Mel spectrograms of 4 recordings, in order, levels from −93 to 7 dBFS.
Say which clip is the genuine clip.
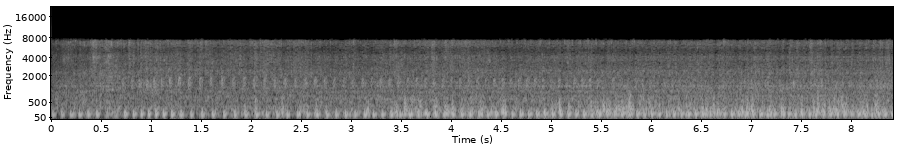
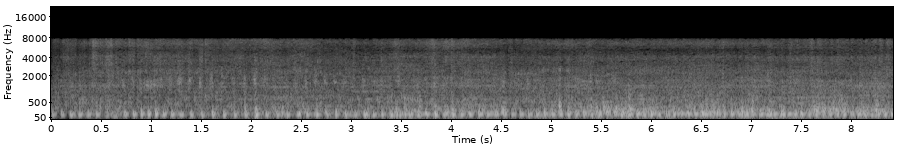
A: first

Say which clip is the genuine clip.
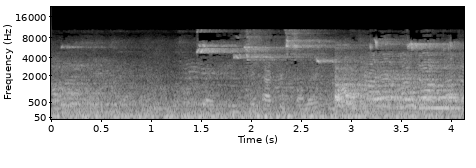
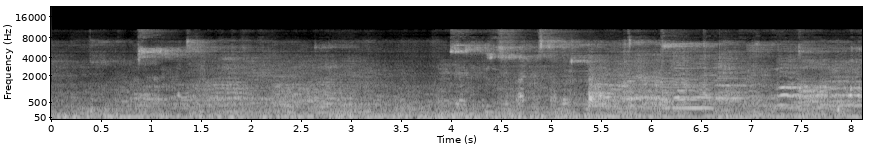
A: first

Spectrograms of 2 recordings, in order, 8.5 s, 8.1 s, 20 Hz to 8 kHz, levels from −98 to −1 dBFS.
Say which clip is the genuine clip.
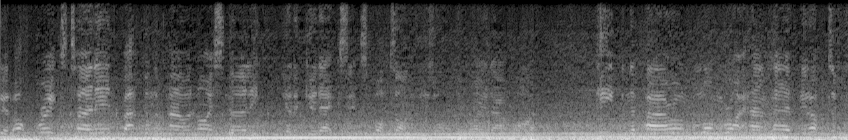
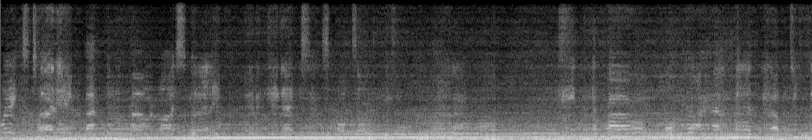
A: first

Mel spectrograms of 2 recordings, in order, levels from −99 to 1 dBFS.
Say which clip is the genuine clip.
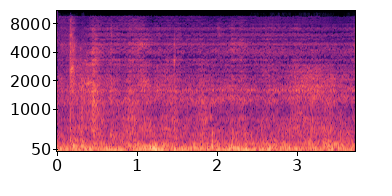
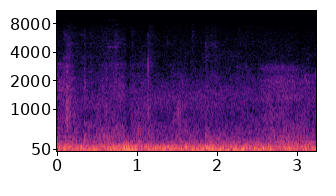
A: second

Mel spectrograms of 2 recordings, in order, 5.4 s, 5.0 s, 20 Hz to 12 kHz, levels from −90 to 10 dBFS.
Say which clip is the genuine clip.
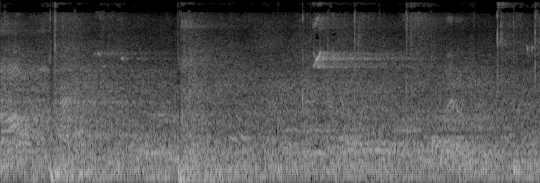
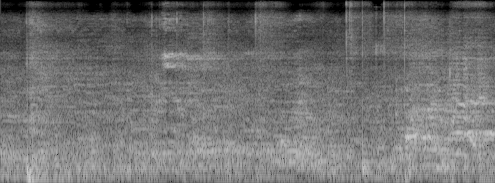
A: first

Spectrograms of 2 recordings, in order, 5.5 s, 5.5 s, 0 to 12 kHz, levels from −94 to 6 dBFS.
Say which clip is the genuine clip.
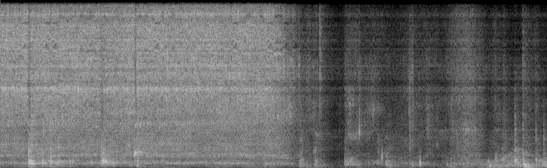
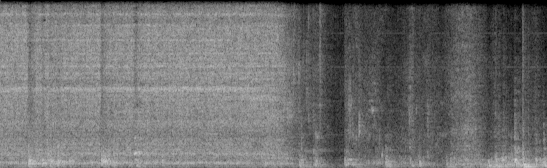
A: second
